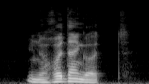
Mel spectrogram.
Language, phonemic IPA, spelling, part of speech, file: French, /ʁə.dɛ̃.ɡɔt/, redingote, noun, Fr-redingote.ogg
- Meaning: frock coat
